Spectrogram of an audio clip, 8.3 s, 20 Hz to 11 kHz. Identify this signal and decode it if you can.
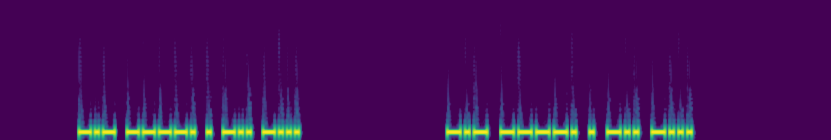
Morse code, heard as a keyed tone, about 29 wpm, 700 Hz. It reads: K9EDB K9EDB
